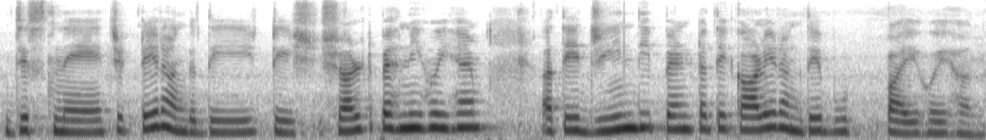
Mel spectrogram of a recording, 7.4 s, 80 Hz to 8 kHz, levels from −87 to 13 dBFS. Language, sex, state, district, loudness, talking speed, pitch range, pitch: Punjabi, female, Punjab, Kapurthala, -16 LUFS, 180 wpm, 205-255 Hz, 230 Hz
